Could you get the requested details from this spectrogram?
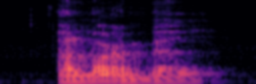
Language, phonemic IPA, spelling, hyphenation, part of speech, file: Dutch, /aːˈlɑrmˌbɛl/, alarmbel, alarm‧bel, noun, Nl-alarmbel.ogg
- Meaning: alarm bell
